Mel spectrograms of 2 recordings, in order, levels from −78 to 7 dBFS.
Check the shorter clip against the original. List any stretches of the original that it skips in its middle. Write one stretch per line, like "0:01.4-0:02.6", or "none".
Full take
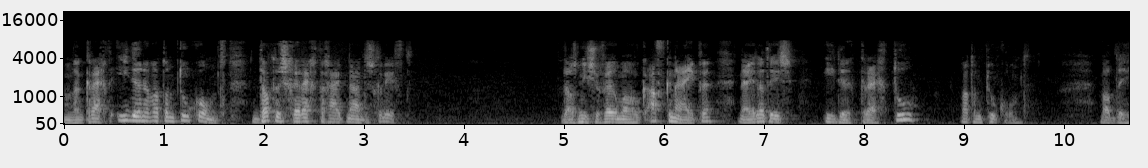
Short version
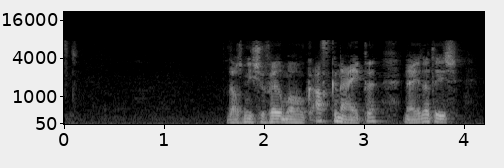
none

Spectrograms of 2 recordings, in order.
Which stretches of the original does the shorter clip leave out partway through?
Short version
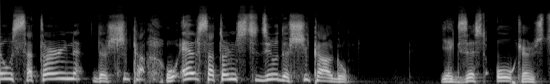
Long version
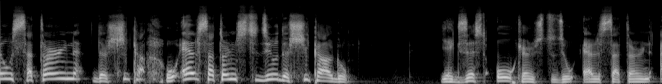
none

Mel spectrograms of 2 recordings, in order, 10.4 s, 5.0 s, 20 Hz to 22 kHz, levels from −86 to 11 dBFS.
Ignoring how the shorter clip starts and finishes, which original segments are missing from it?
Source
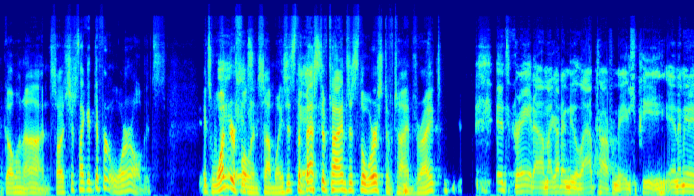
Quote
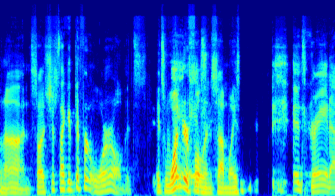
0:02.5-0:02.9
0:04.3-0:06.6

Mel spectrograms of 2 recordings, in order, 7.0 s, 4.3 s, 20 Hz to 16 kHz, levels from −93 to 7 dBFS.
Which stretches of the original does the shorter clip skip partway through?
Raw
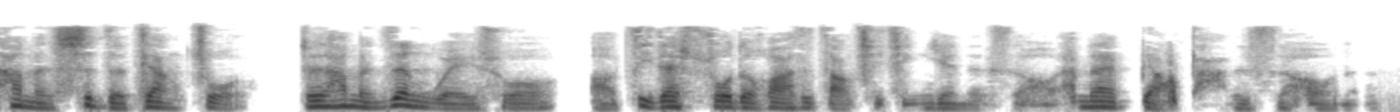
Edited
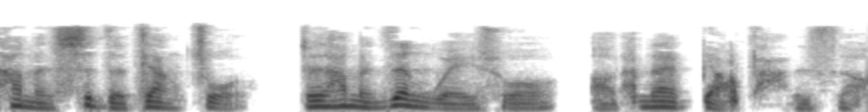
0:03.1-0:05.3

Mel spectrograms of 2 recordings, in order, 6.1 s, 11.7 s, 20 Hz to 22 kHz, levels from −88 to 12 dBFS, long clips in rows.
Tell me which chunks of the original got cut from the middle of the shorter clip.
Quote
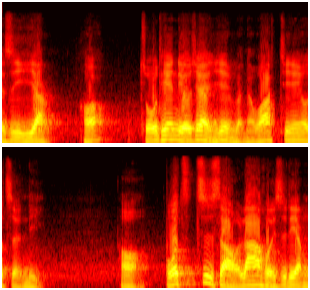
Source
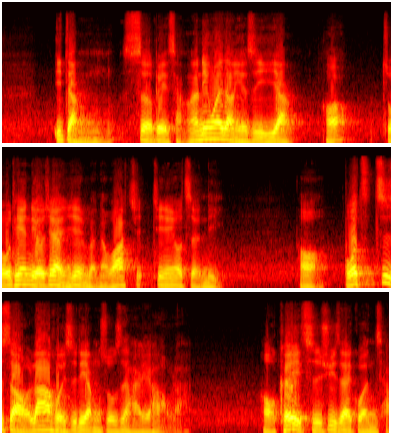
0:05.1-0:05.3

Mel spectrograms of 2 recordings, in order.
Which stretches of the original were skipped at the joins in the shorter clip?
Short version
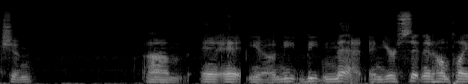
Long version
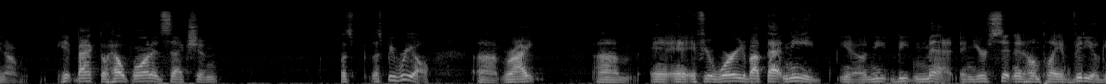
0:03.2-0:05.9
0:06.9-0:08.3

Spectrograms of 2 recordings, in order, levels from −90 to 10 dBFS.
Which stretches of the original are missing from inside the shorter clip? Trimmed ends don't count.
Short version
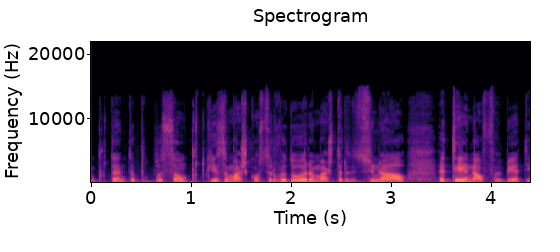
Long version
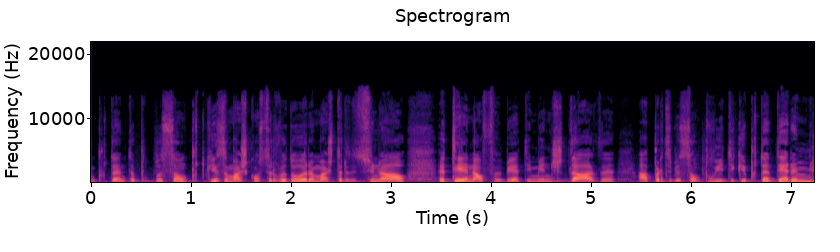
none

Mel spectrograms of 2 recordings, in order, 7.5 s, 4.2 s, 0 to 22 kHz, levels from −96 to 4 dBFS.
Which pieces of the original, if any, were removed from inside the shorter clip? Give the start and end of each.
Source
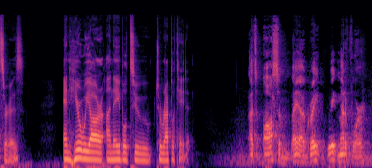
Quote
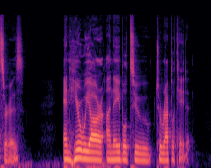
none

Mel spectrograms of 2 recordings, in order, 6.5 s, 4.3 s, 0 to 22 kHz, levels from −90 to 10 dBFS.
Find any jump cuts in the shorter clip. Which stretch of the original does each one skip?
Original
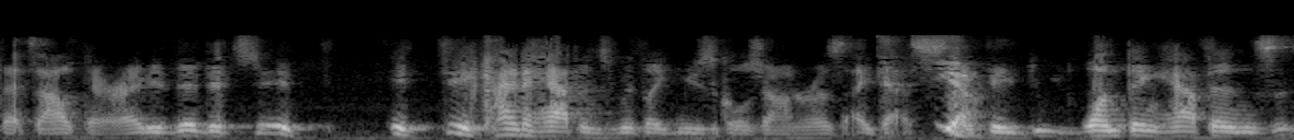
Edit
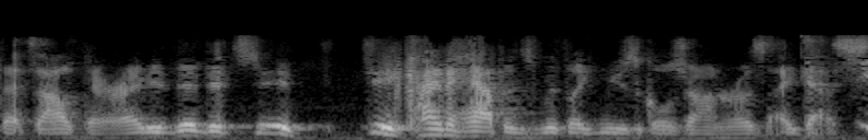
0:01.8-0:02.2

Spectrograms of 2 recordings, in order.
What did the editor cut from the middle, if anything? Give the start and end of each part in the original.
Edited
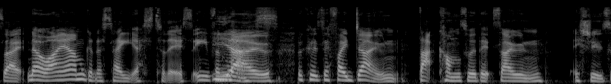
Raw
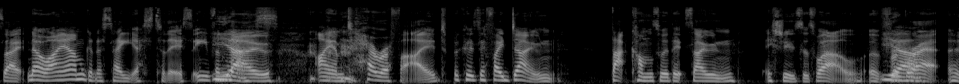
0:02.9-0:04.5
0:05.6-0:06.0

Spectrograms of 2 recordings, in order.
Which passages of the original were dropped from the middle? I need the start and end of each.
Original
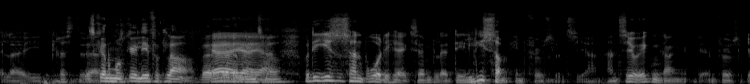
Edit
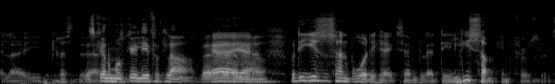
0:02.5-0:02.6

